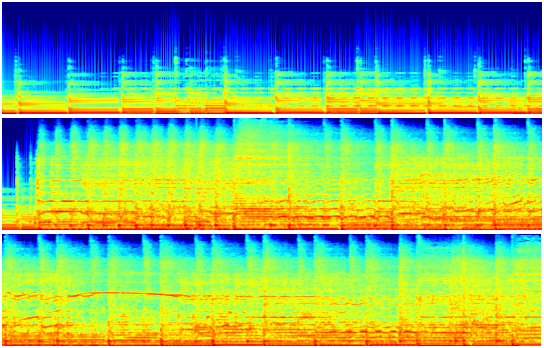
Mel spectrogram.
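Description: A rock song with a restrained, mellow instrumental intro that bursts into a loud, full band with distorted guitars and driving drums about seven seconds in, continuing steadily with no voices.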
